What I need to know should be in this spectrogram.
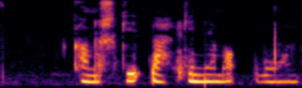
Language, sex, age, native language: Icelandic, female, 10, Icelandic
